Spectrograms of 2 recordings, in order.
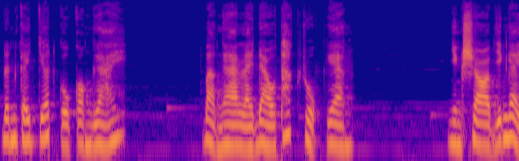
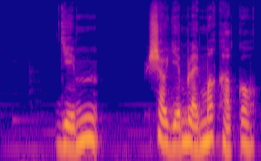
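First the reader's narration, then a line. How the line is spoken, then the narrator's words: Stammering. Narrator (Vietnamese): Anh lắp bắp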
